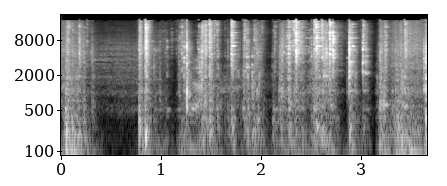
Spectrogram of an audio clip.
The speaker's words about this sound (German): So. Den halben Wohnwagen auseinandergenommen. So klingt es zumindest. Aber ich habe tatsächlich nur Besteck aus der Schüssel geholt. Aus der Schublade, versteht sich.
